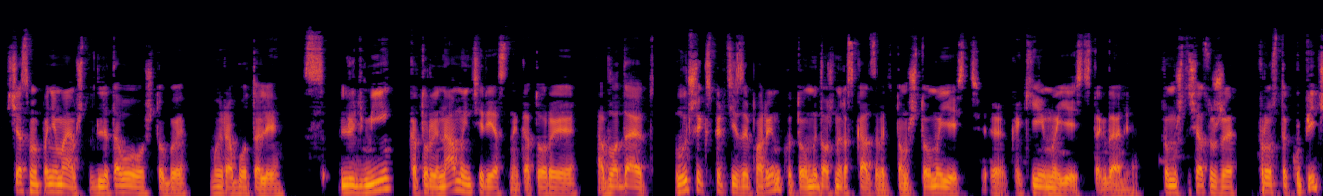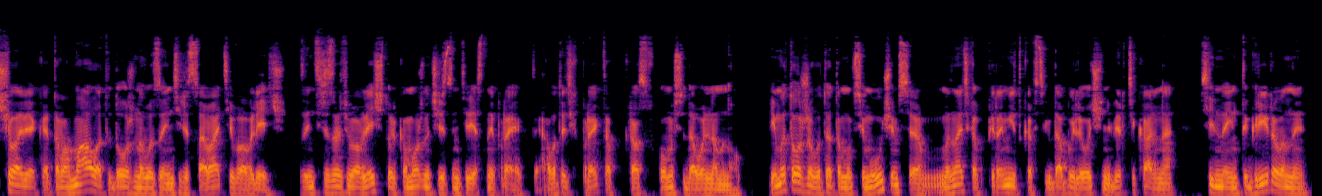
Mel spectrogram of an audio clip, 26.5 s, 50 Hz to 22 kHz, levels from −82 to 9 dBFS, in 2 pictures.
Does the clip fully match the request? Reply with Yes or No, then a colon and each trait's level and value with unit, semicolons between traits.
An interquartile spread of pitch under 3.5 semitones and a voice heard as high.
No: narrow, 2.5 semitones; very low, 90 Hz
